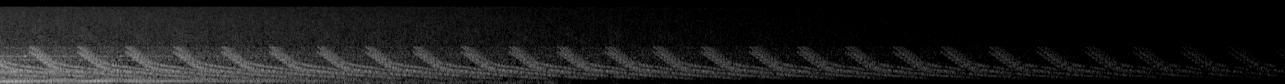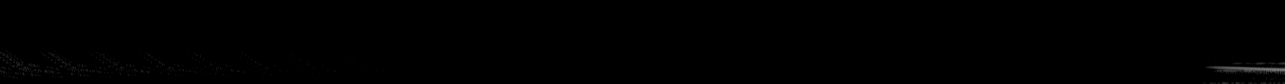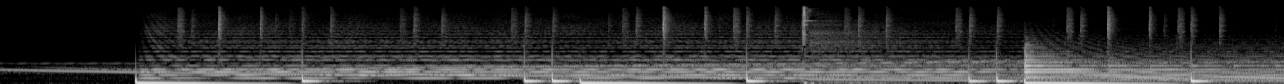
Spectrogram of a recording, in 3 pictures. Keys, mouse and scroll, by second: 1.6-2.7 drag, 2.7-3.8 scroll up 1, 3.8 click, 4.2 scroll up 2, 5.3 e, 6.1 s, 8.8 s, 10.3 e, 11.6-12.4 scroll down 2, 12.4-13.7 middle drag, 13.7-14.9 scroll up 1, 14.9 ctrl+r, 17.7 click, 18.8 s, 23.1 g, 25.8-28.9 scroll down 6, 31.1 KP_1, 32.8 ctrl+KP_4, 33.1 ctrl+KP_4, 33.2 ctrl+KP_4, 33.4 ctrl+KP_4, 34.3-35.2 scroll down 2, 35.2-38.3 scroll up 2.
